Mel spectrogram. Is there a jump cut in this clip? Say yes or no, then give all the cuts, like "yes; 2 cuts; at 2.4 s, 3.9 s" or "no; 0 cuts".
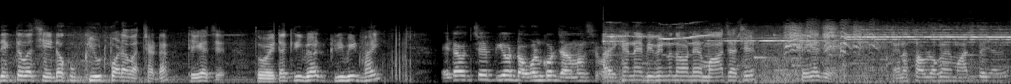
yes; 1 cut; at 6.0 s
